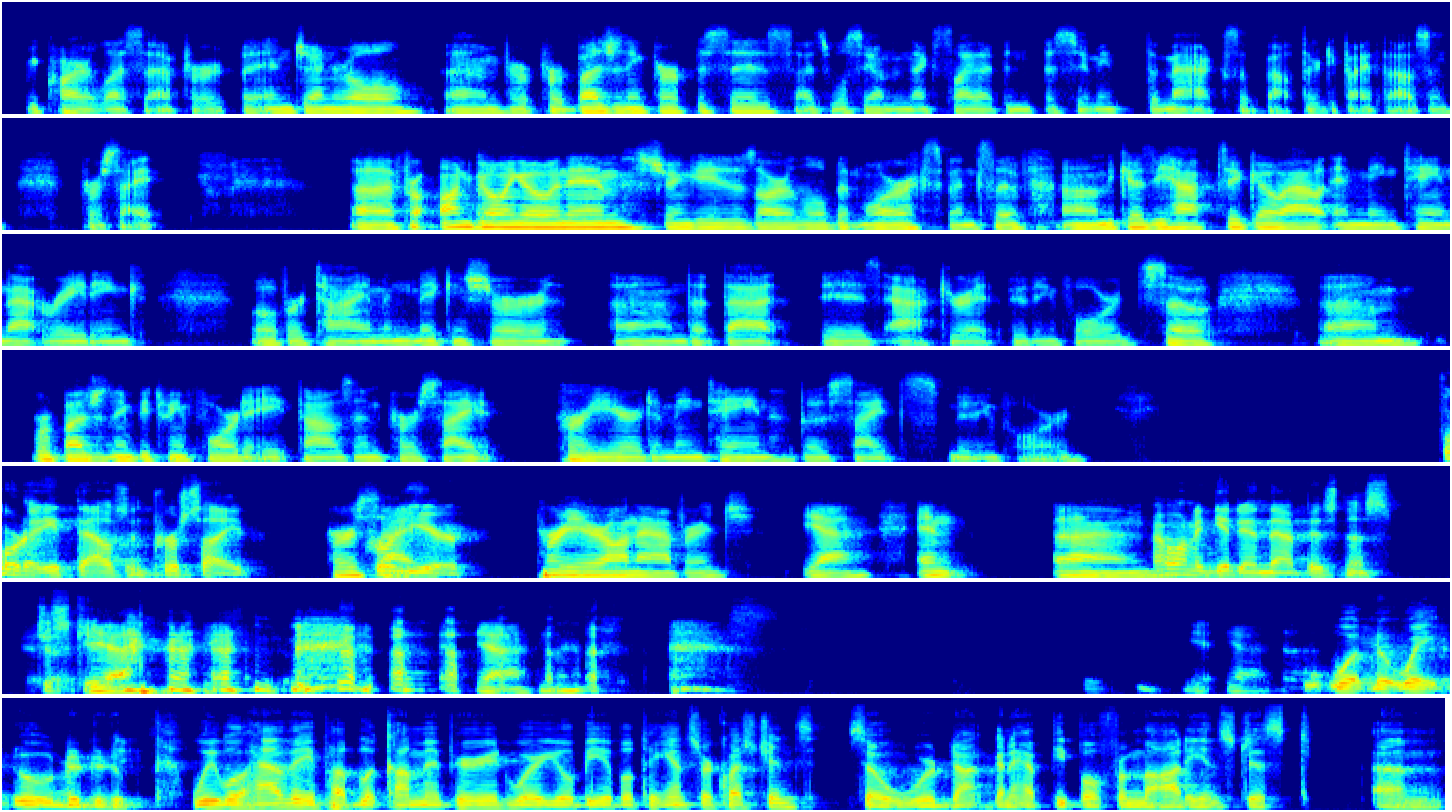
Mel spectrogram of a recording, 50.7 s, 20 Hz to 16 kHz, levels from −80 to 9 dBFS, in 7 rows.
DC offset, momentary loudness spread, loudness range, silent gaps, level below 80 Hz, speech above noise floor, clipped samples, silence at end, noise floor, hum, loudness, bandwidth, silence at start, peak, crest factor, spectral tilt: under 0.1%; 15 LU; 11 LU; none; -62 dBFS; 64 dB; under 0.1%; 0 s; -89 dBFS; none; -26 LUFS; 10 kHz; 0.1 s; -6 dBFS; 20 dB; -6.5 dB/octave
